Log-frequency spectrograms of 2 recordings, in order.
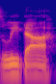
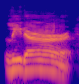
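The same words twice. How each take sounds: First: "leader" ending in an open "ah", R dropped. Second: "Leader" with a strong, drawn-out R at the end; emphasized R. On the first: Explaining the web address spelling in his accent, "leader" with R dropped. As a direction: say "leader" with an A sound for the last syllable. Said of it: "sounds like with an A". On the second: Guest spelling out his web address, "Leader" with emphasized R. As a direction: lean hard on the final R of "Leader", pitched higher. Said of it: "I've emphasized the R". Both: Shown as a demonstration.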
